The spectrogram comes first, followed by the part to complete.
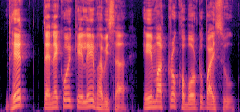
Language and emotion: Assamese, neutral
